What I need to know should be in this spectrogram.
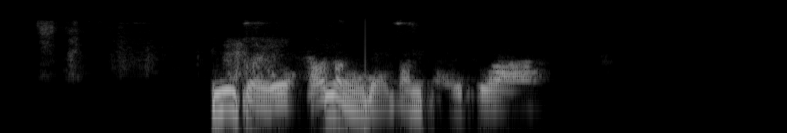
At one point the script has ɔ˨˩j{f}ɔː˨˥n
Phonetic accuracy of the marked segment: incorrect: h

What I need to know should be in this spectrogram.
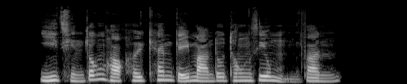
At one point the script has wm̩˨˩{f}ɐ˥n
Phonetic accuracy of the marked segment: correct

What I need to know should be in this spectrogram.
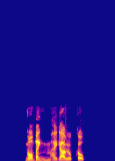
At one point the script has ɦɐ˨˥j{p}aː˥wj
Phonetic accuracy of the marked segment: incorrect: k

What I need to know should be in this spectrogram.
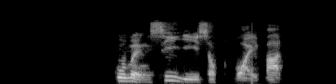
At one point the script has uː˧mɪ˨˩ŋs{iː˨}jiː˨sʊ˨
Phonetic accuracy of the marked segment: incorrect: iː˥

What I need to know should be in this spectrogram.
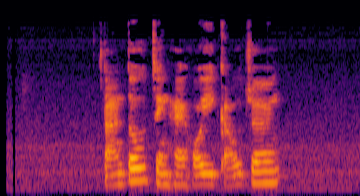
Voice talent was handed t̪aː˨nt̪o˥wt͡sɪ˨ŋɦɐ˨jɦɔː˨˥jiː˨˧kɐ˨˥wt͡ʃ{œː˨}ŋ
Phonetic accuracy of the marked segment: incorrect: œː˥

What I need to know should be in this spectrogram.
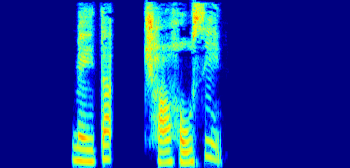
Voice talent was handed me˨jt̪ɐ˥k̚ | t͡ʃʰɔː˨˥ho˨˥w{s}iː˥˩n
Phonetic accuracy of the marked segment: correct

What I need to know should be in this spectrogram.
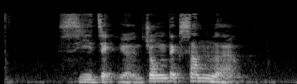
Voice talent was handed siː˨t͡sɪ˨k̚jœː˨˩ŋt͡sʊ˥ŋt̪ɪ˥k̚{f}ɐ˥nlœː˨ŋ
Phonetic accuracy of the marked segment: incorrect: s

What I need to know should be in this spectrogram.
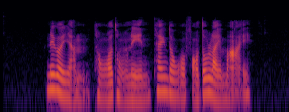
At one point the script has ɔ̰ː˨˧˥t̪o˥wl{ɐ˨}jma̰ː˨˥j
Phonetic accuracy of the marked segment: correct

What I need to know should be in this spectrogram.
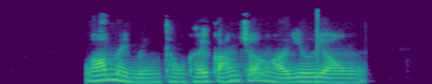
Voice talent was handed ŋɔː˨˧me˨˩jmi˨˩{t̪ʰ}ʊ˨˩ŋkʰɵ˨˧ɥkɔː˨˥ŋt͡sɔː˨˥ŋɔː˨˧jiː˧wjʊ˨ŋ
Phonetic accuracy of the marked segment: correct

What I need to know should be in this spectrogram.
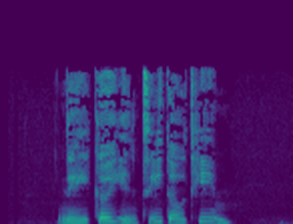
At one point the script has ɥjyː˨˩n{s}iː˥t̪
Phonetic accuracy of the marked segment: incorrect: t͡s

